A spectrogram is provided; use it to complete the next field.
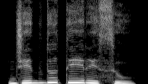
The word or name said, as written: ಜಿದ್ದುತೀರಿಸು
